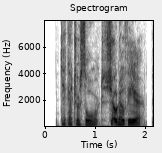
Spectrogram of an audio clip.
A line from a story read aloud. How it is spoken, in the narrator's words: the horse whispered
